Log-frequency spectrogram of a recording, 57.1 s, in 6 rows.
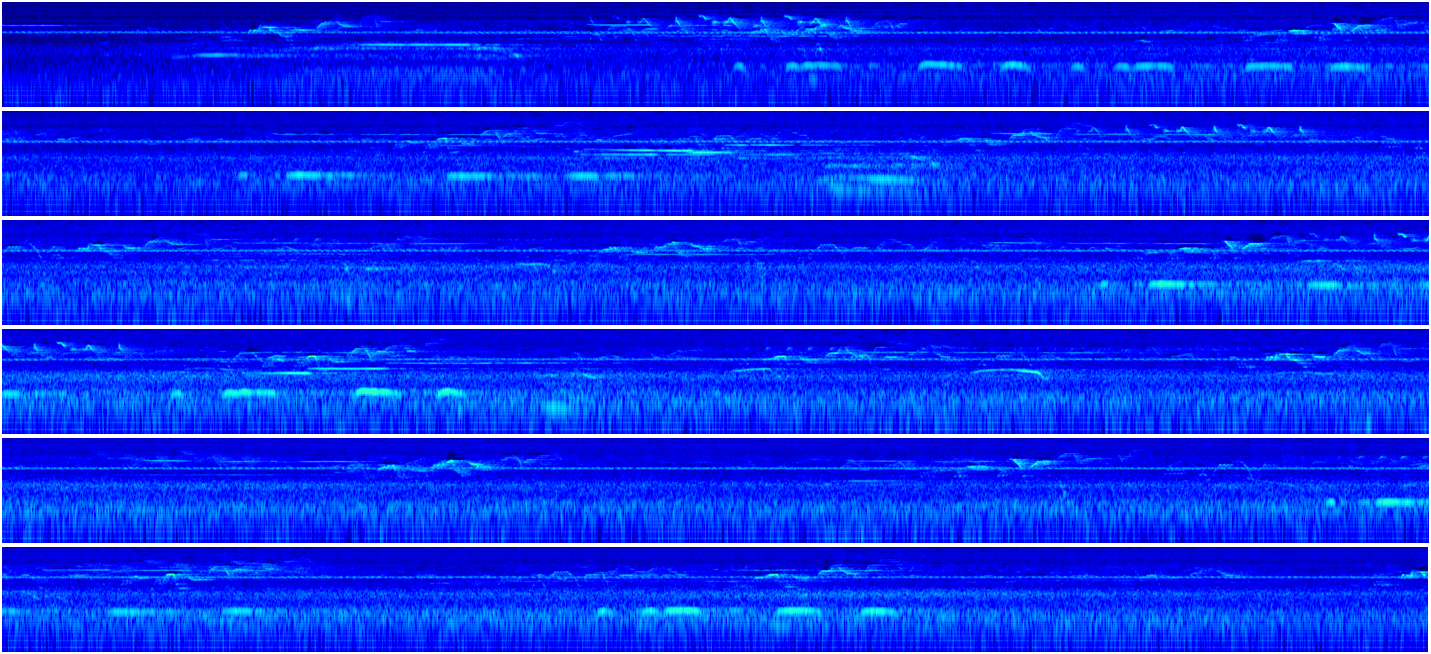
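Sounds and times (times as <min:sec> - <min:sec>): faint hiss: 0:00.0 - 0:57.0
birds chirping and trilling: 0:10.2 - 0:38.0, 0:43.8 - 0:49.8, 0:51.0 - 0:53.7
low bird calls: 0:11.1 - 0:16.1, 0:25.9 - 0:35.9, 0:46.3 - 0:49.5, 0:51.2 - 0:53.7.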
